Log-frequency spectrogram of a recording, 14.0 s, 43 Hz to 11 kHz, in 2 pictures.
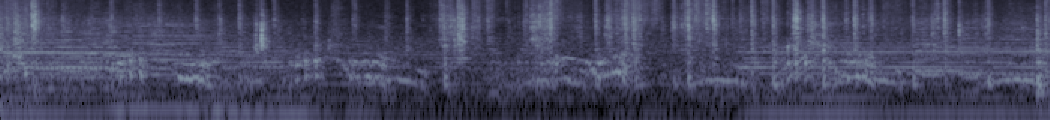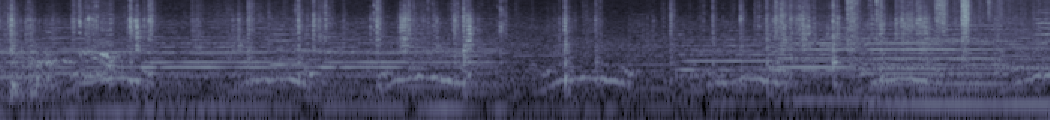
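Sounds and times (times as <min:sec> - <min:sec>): pigeons cooing: 0:00.0 - 0:14.0.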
